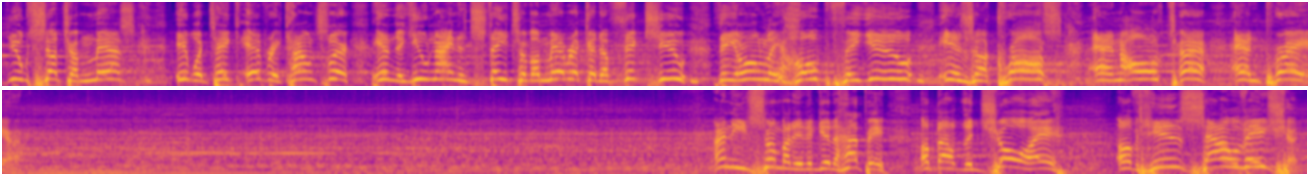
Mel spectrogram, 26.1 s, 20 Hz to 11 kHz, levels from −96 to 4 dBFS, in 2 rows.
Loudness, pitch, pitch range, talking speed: -14 LUFS, 290 Hz, 245-305 Hz, 95 wpm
